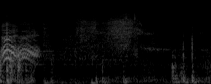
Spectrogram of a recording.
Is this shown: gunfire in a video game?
no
